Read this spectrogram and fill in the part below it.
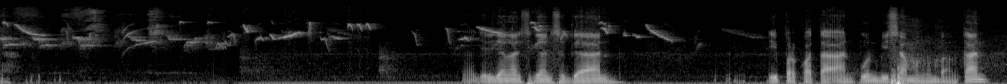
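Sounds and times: small songbirds chirping: 0.0s - 9.8s.

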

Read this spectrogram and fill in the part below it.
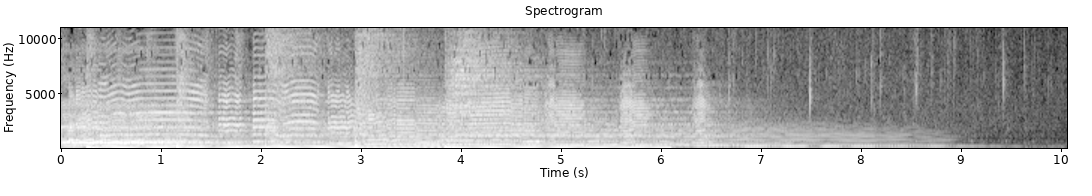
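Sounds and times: rain hiss and drops: 2.7s - 10.0s.

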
